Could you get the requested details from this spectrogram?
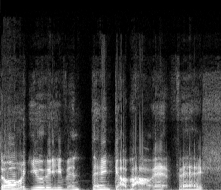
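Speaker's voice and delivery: high, yelled out in a character voice. Yelling in character at a party member eyeing a coin purse: yelling in character.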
